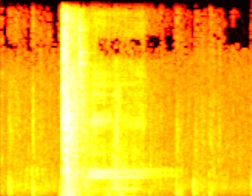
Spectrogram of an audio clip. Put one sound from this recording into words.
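A sheep bleats close by.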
